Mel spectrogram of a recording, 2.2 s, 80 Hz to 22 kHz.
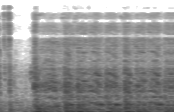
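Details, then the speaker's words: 1994 Jeep Wrangler YJ, sat about 10 years, old battery fitted: starter spins the engine with even cranking pulses but it never catches, check-engine light doesn't come on; crank-no-start traced to no power reaching the injectors, automatic shutdown relay and fuses suspected. "cranking but no no check Eng lights coming on the dash I'll show you guys what I sound as of so far"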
